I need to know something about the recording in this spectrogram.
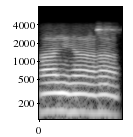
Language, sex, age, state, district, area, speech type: Punjabi, male, 30-45, Punjab, Mansa, urban, conversation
